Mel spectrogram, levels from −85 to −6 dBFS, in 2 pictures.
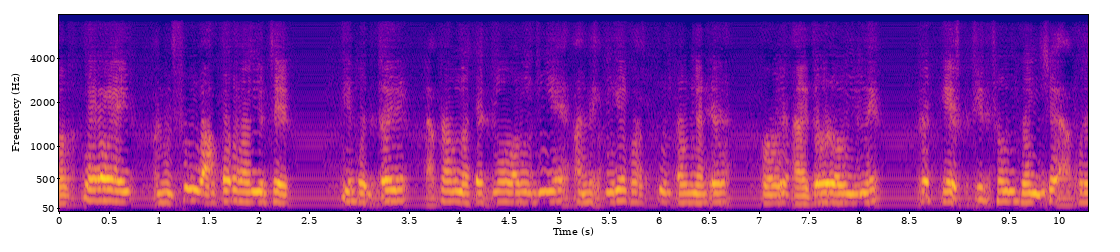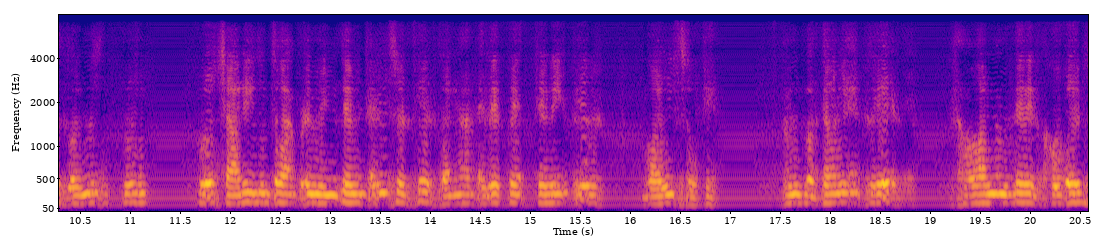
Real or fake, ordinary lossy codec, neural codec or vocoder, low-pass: fake; MP3, 64 kbps; codec, 16 kHz, 0.5 kbps, FreqCodec, smaller model; 7.2 kHz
